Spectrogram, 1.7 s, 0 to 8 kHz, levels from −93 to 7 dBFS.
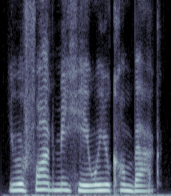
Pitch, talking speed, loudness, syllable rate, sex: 240 Hz, 315 wpm, -15 LUFS, 6.7 syllables/s, female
